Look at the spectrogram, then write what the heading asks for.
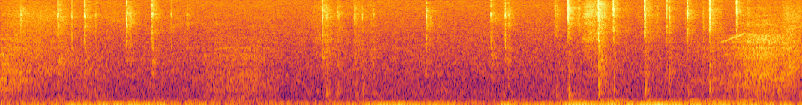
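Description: Typing on a computer keyboard to enter an email address at a Snapchat web login page on a PC or laptop: a steady run of quick, close key taps in irregular bursts, with no talking.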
